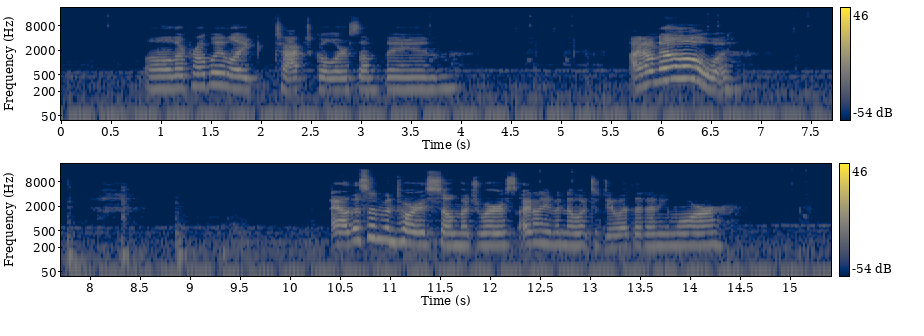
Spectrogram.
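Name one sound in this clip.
A young woman talks with animation close to a microphone.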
